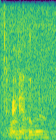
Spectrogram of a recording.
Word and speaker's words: Phandalin: How do you pronounce it? Come on. Phandalin.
